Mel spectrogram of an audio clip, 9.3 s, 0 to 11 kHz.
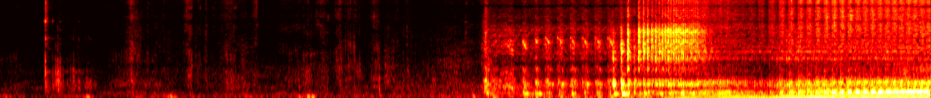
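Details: Vauxhall Vivaro/Renault Trafic 1.9 dCi diesel restarted after a runaway on the motorway. Quiet cranking, catches after about five seconds, then a loud, uneven, rough idle. Smoke seems to come from the intercooler pipe; turbo suspected, not confirmed.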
